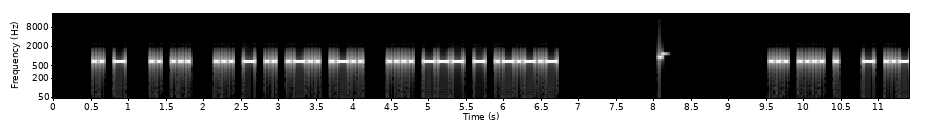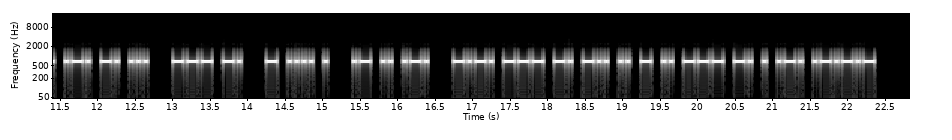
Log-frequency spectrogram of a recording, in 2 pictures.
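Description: A single steady mid-pitched tone keyed on and off in quick dots and dashes, Morse code sending easy phrases at about 25 words per minute, with one brief pause partway through and no voices.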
